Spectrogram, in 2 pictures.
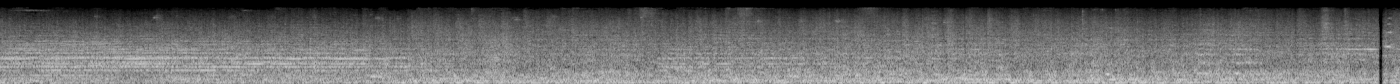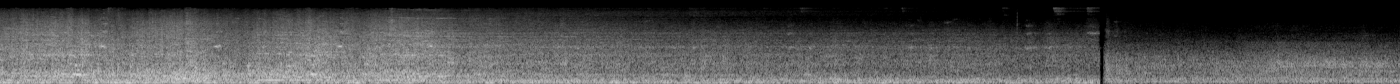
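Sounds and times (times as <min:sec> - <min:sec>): freight train wheels on rails: 0:00.0 - 0:25.4.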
